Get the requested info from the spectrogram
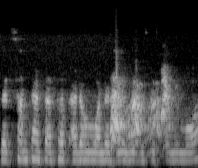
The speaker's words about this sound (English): And um, the postman comes, you can hear the dogs barking. I and, thought they um, reacted on your story about stress and about the wife. it's the post, they're screaming for the post.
